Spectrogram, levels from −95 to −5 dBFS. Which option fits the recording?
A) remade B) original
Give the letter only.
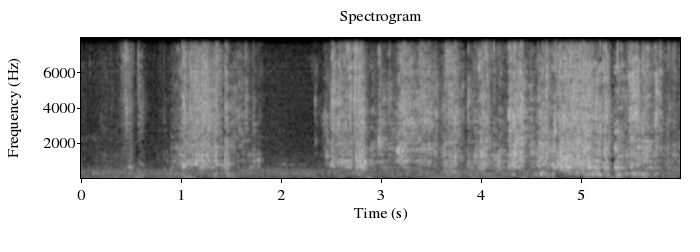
A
